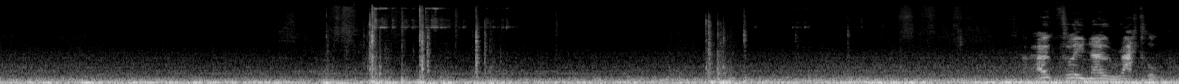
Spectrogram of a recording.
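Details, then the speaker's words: Kia EV3 GT Line S after one year, driven over speed bumps after spraying silicone lubricant on the tailgate lock mechanism: low road rumble and thumps, no tailgate rattle anymore. "Anyway, you can't hear it now. It's nothing like it, you know, it's not there anymore."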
